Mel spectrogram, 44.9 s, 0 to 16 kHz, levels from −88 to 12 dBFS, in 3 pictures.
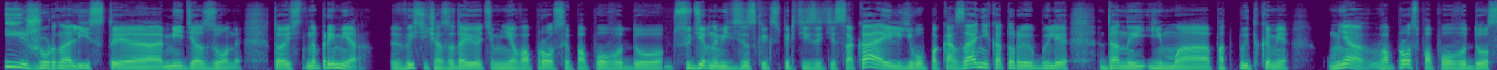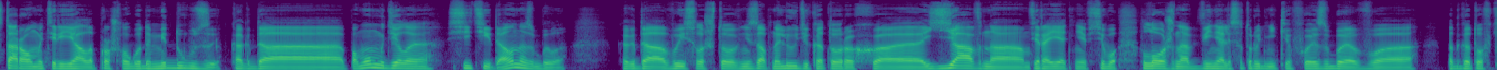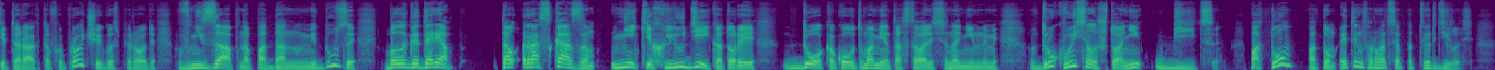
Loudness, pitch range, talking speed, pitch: -19 LUFS, 110-140 Hz, 115 wpm, 120 Hz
